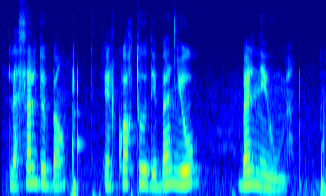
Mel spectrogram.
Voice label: "balneum", latin; bessines sur gartempe college mendes france latin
